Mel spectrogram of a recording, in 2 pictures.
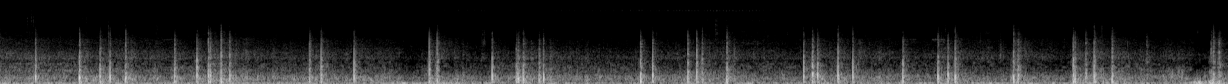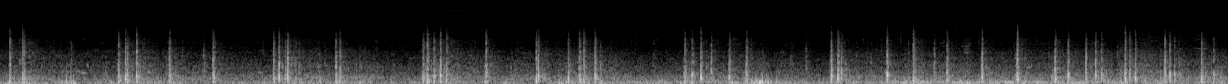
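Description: Fireworks display: shells bursting in quick succession, a dense run of sharp bangs over a continuous low rumble.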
